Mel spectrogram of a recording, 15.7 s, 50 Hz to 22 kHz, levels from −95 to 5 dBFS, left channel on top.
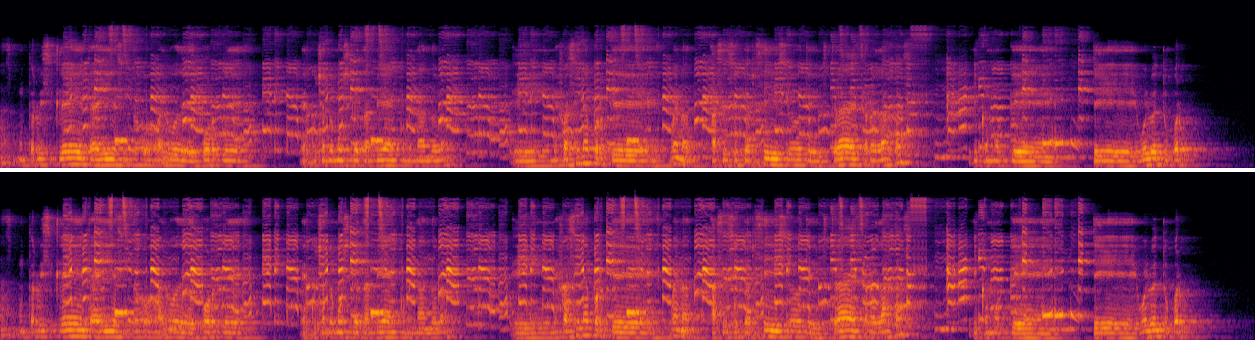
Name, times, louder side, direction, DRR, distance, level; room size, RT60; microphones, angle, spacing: voice 1, 0.0-3.1 3.8-5.6 6.4-11.4 12.3-13.3 13.7-14.8, left 1 dB, ahead, 1 dB, 1.2 m, -24 dB
sound 1, 0.8-13.5, right 7 dB, 35° right, 1.1 m, -24 dB
11.0 x 6.6 x 9.4 m, 1.0 s
head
